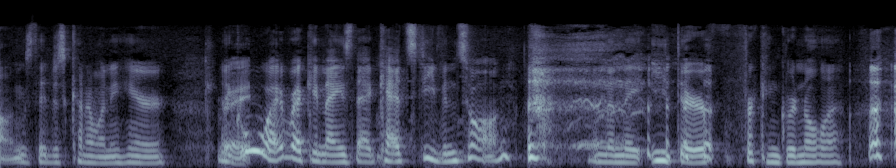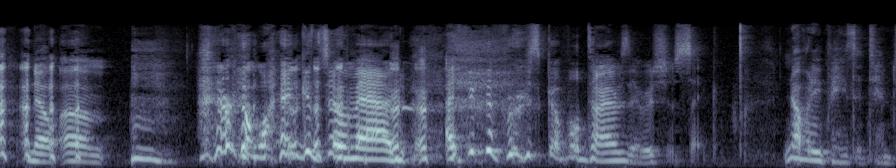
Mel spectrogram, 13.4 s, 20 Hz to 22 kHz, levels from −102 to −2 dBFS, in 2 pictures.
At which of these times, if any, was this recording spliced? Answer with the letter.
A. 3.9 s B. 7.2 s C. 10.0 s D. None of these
C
